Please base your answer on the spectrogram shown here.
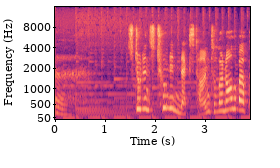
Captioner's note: sighs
